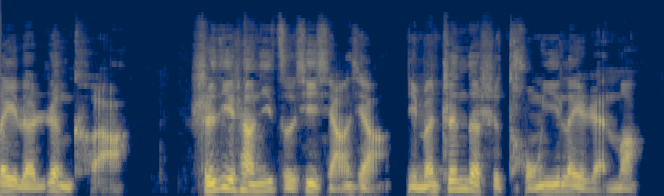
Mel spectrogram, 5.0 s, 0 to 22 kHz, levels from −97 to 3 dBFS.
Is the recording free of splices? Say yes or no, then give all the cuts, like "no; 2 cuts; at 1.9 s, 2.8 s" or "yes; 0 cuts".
yes; 0 cuts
